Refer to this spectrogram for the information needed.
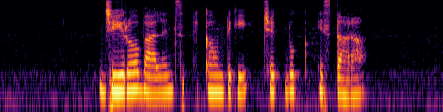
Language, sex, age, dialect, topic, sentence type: Telugu, female, 18-24, Utterandhra, banking, question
